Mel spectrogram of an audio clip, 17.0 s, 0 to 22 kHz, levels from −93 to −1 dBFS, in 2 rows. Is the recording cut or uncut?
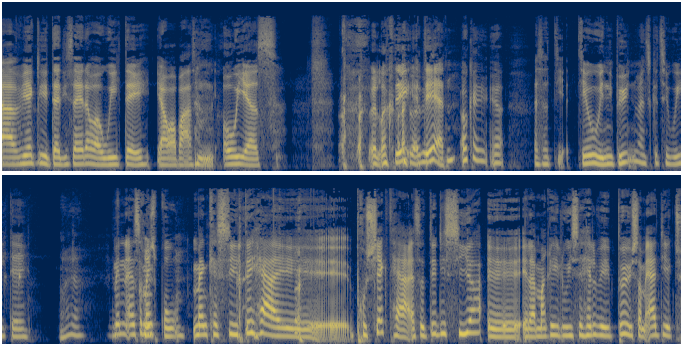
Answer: cut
